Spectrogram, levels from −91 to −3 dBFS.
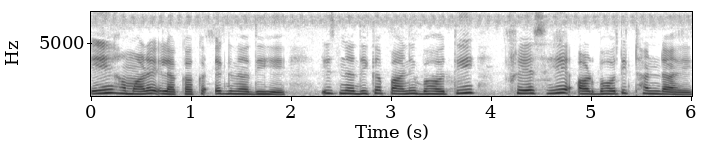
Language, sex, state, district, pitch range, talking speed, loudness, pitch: Hindi, female, Bihar, Gopalganj, 230-285 Hz, 200 wpm, -26 LUFS, 255 Hz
